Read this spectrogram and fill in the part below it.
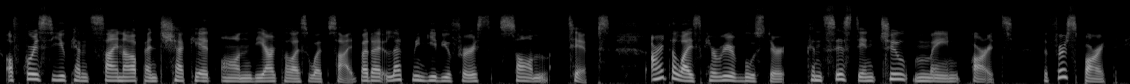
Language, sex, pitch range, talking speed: English, female, 150-210 Hz, 175 wpm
